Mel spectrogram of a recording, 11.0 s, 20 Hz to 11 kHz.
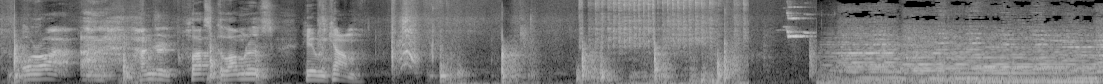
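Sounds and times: footsteps on wooden floor: 0.0 - 8.2
things being handled: 3.2 - 7.8.

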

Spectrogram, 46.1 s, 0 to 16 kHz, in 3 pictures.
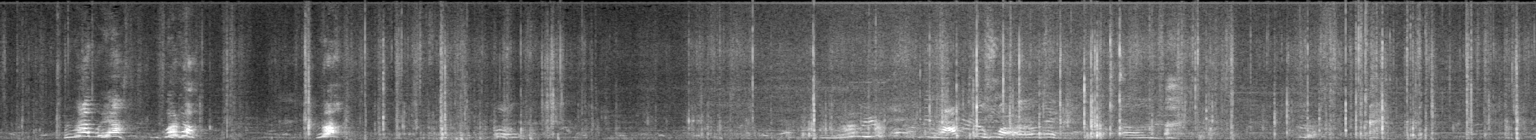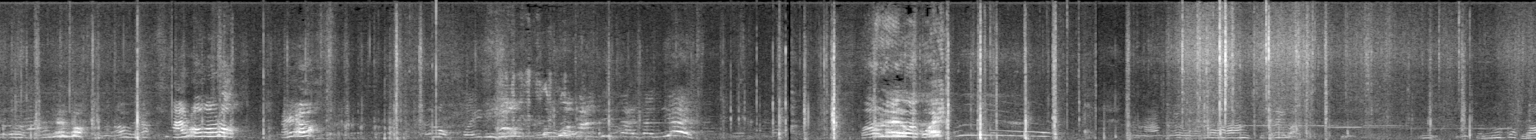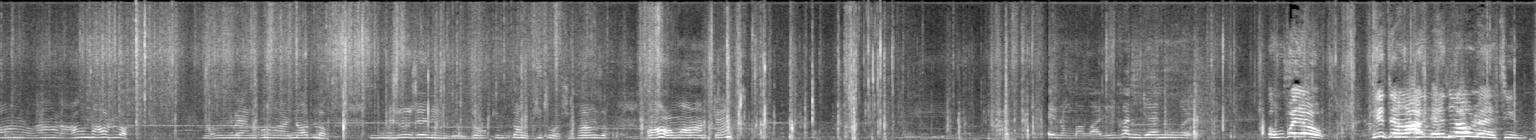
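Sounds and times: scuffling feet on dirt: 0.0 - 46.0.

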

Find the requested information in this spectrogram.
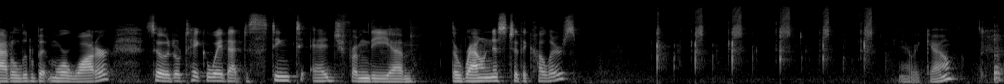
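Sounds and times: spray bottle spraying: 6.6 - 9.0.

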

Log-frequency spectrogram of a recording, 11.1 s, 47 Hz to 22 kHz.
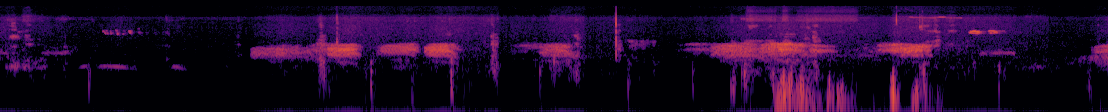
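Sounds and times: harsh cawing bird calls: 2.5 - 10.2.

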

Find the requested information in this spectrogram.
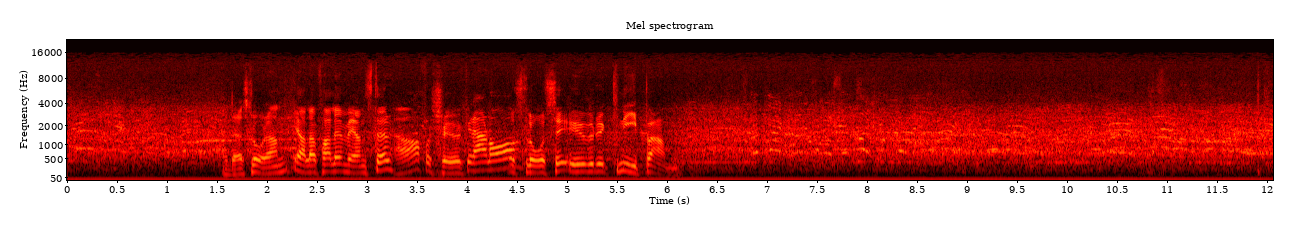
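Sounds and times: crowd murmur: 0.0 - 3.8, 5.2 - 12.0.

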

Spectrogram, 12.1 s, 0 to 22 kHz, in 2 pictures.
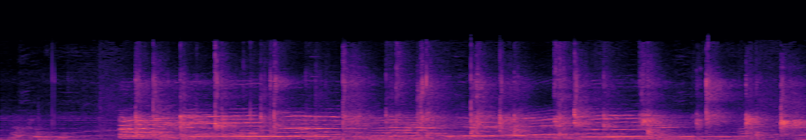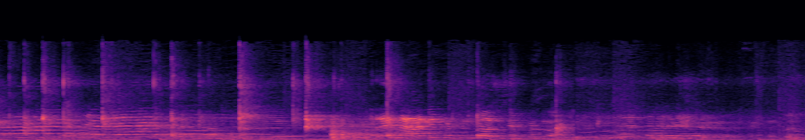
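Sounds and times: people clapping in time: 0.8 - 10.4
children and adults singing: 0.9 - 12.0.

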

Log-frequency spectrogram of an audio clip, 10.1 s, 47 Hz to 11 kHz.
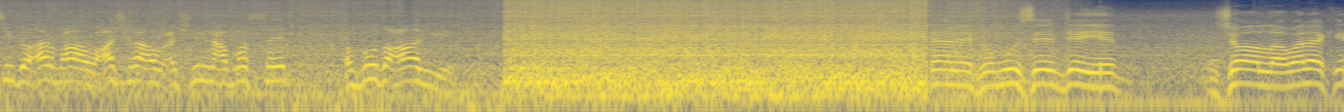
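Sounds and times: mill machinery running: 3.8 - 7.8.

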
